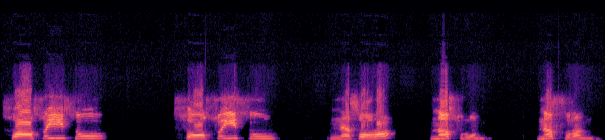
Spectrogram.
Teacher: صاد کی آواز موٹی اور سیٹی والی ہوتی ہے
